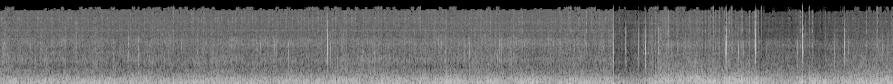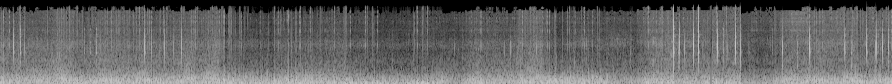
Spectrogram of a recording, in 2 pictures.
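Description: Wind rumbles loudly past a moving bicycle rider.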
